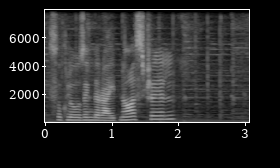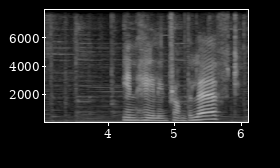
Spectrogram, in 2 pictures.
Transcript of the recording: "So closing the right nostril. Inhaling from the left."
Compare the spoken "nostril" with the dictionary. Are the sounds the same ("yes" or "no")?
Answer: yes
